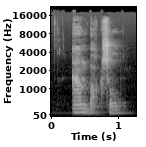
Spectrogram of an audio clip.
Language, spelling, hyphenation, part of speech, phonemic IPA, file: Dutch, aanbaksel, aan‧bak‧sel, noun, /ˈaːnˌbɑk.səl/, Nl-aanbaksel.ogg
- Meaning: something that has been burnt while cooking or baking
